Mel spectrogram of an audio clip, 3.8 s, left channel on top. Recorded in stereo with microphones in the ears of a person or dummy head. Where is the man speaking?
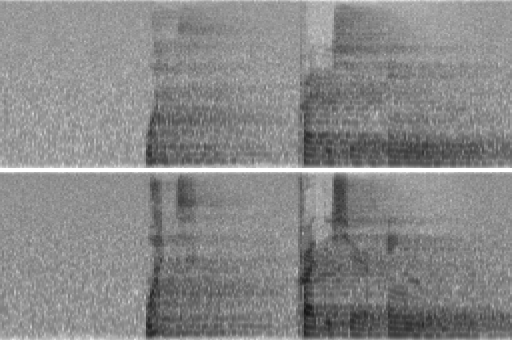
50° right (ahead or behind), 0.9 m.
